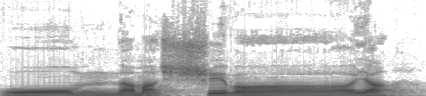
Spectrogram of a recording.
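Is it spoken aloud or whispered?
aloud. It is spoken aloud in full voice.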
